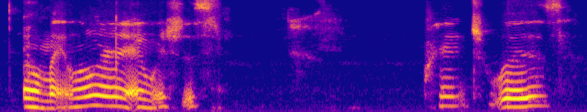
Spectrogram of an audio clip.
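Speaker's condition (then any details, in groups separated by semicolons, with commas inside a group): Cerebral palsy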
